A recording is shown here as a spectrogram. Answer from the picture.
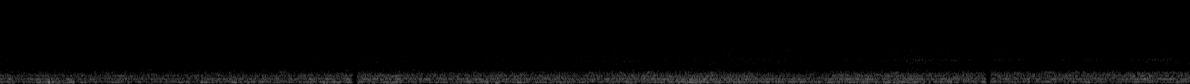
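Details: Steady low engine rumble like idling traffic or a distant aircraft, with no animal calls.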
